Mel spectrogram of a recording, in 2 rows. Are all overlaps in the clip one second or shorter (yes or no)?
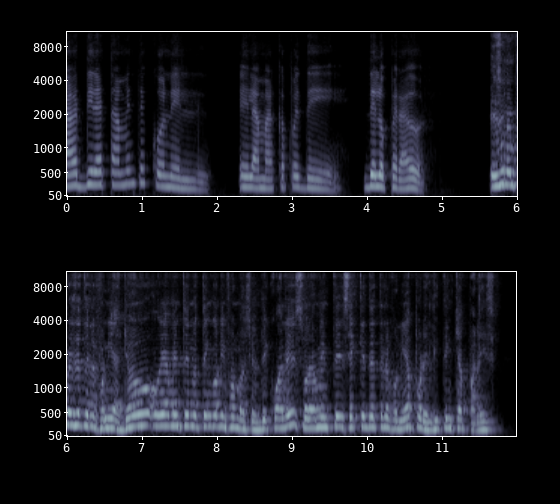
yes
